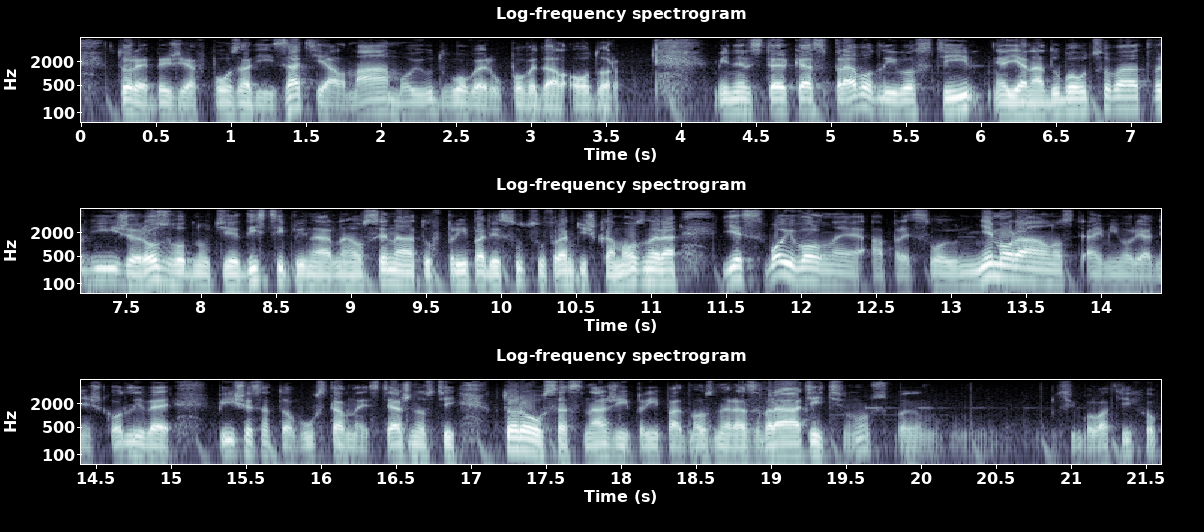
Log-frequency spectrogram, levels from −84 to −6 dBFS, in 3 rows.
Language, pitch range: Slovak, 90-110 Hz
